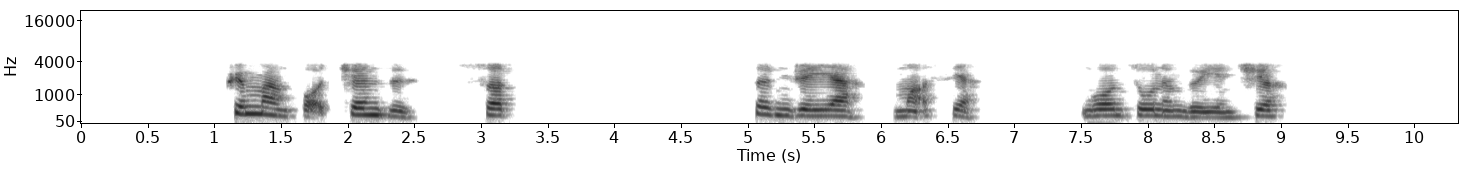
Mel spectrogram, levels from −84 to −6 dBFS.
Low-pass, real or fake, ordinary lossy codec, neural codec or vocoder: 3.6 kHz; real; Opus, 32 kbps; none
